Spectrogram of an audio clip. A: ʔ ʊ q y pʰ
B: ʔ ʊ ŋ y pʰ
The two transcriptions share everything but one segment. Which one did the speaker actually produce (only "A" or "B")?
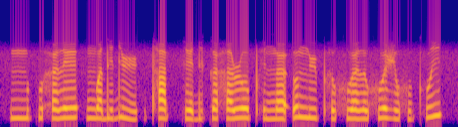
B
